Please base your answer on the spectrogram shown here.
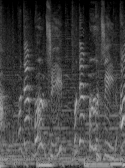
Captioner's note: squawks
